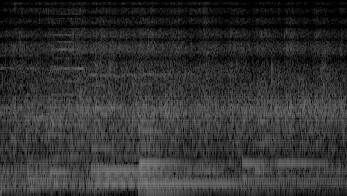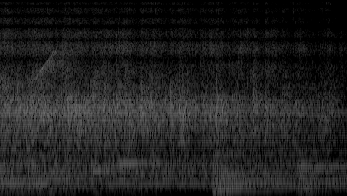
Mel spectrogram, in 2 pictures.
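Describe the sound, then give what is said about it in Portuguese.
A church audience applauds the Lord loudly and steadily, a dense wash of clapping that holds for about seven seconds, with sustained low musical tones humming underneath. “Aplauda o Senhor mesmo.”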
